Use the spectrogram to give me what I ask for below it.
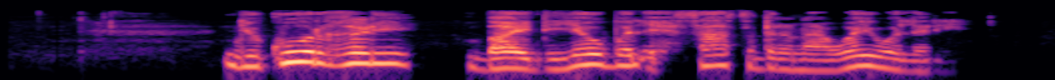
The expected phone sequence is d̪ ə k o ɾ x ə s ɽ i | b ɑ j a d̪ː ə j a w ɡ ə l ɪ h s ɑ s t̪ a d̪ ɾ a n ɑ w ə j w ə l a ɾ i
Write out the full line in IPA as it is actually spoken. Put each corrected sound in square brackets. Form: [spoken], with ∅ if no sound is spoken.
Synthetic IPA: d̪ ə k o ɾ [ɣ] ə [∅] ɽ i | b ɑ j a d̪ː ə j a w [b] ə l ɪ h s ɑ s t̪ a d̪ ɾ a n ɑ w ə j w ə l a ɾ i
